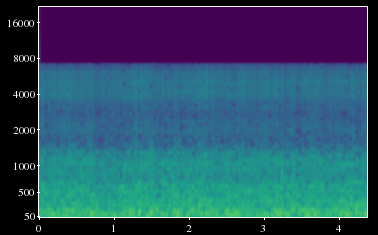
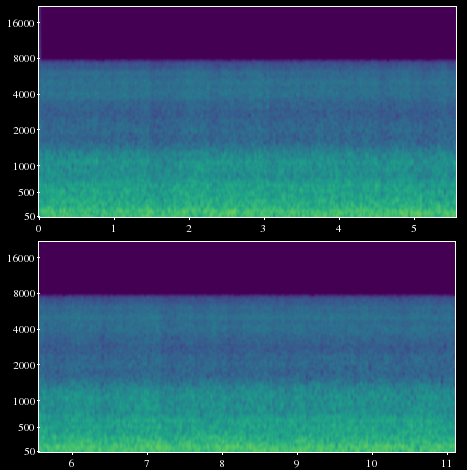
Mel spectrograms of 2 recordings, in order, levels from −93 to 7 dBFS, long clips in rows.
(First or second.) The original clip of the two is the second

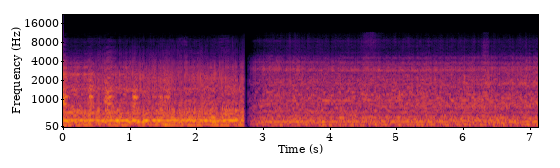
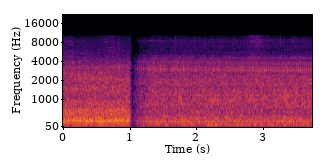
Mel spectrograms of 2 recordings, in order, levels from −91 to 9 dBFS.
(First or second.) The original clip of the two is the second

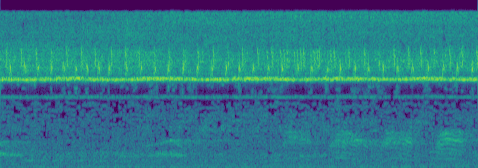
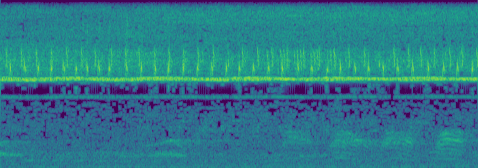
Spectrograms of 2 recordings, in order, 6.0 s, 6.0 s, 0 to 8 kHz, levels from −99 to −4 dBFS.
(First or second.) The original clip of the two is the second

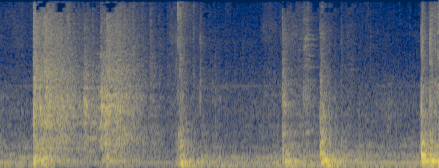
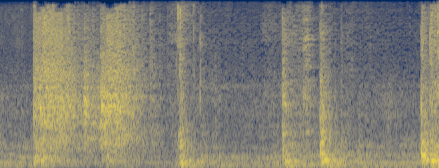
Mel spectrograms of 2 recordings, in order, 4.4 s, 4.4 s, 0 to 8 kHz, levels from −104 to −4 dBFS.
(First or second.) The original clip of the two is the first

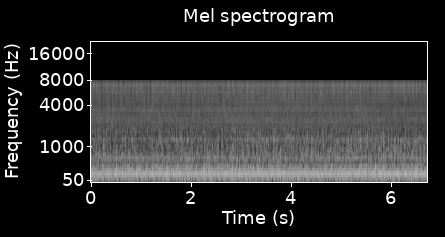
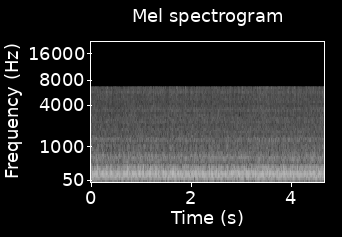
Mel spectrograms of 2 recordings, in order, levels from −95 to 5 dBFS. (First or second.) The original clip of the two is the second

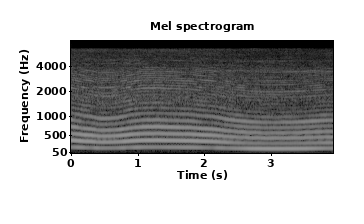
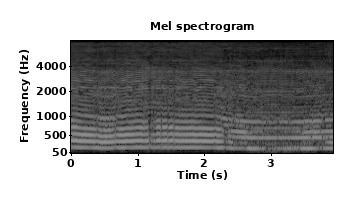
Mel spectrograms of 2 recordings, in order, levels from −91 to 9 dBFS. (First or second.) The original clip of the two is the first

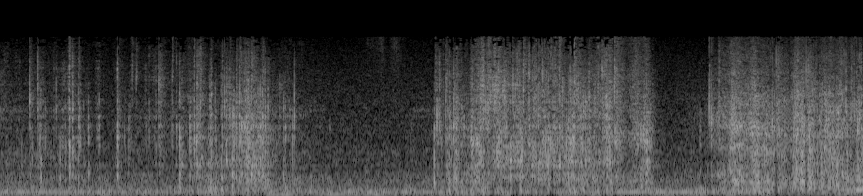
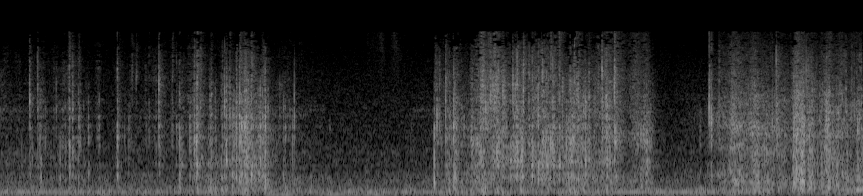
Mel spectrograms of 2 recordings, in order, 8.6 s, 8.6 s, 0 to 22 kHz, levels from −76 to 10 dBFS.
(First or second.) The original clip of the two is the first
